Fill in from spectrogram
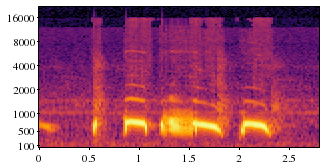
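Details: Tame captive spotted dove used as a decoy, calling and provoking wild doves: a short note, then three low, hollow coos, the long middle one ending in a gliding fall. No other sounds are heard.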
